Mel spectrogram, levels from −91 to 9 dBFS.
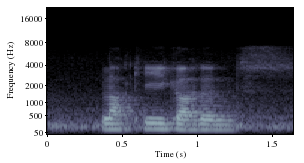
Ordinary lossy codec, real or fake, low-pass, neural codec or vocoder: none; real; 7.2 kHz; none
